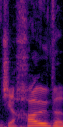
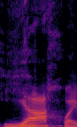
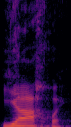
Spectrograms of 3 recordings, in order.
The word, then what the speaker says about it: Yahweh: name his name is yahweh previous generations pronounced it jehovah but it's probably best pronounced yahweh with a y two syllables yahweh it's god's name but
